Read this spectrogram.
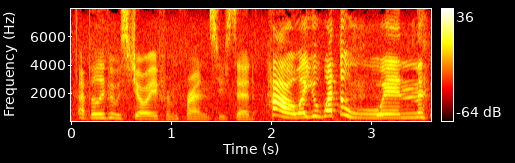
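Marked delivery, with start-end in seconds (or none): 1.9-3.6 slow, loud, higher hammed-up Italian accent; exaggerated Italian accent. Co-host mimicking a bad Joey from Friends, exaggerated Italian accent. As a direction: stretch it out in cartoonish Italian. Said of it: "It's really exaggerated Italian accent".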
